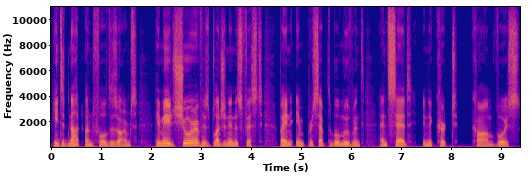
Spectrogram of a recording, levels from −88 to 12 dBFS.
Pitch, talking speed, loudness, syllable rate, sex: 130 Hz, 165 wpm, -20 LUFS, 4.4 syllables/s, male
